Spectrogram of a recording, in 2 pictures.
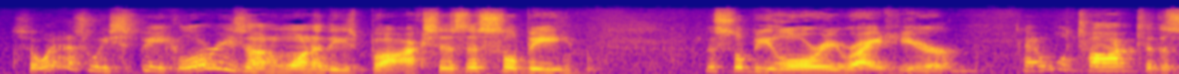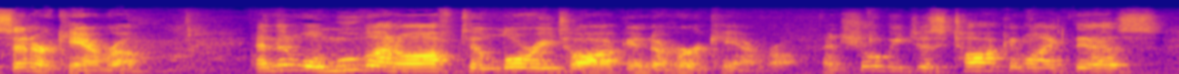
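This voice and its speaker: A man's voice: high voice, animated, fairly quick, bright, forceful tone. A man casually narrating a walking tour indoors in an informal, off-the-cuff, chatty way. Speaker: CEO and presenter of a training company, giving a tour. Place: indoors, walking through a video production facility. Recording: light background noise, room ambience.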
